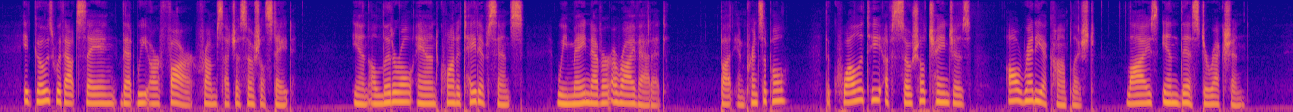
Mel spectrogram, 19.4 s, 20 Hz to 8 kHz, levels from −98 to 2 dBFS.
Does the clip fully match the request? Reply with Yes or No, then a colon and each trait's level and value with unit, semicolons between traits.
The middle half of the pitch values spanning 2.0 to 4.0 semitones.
Yes: average, 3.4 semitones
